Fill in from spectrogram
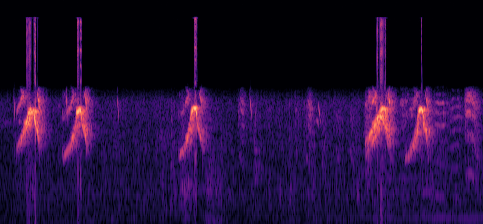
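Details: Cockatiel chicks being fed by their grandparents give harsh, rasping begging calls in quick pairs, repeated with short pauses.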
